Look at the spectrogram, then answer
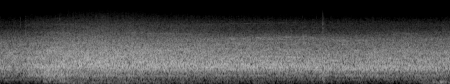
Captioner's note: crowd cheers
